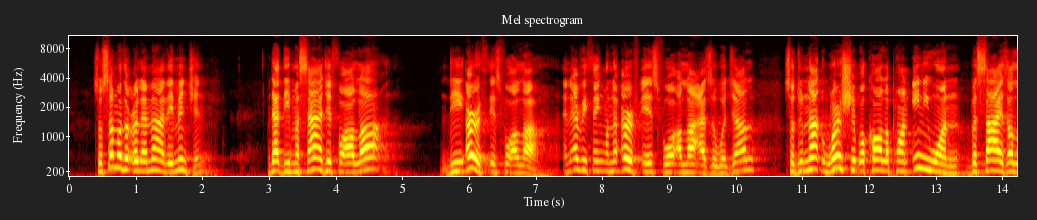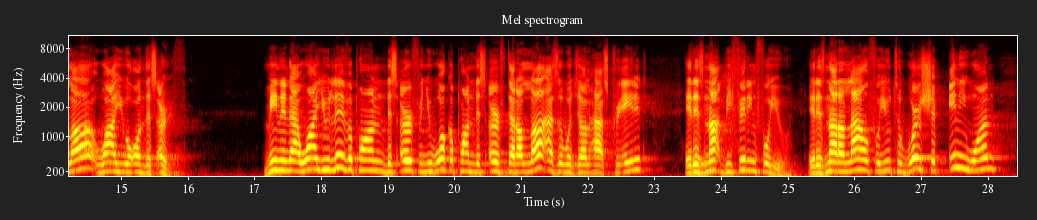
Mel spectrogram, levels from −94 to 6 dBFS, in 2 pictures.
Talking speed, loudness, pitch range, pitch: 170 wpm, -19 LUFS, 185-235 Hz, 210 Hz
